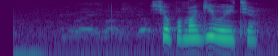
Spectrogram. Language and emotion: Russian, neutral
